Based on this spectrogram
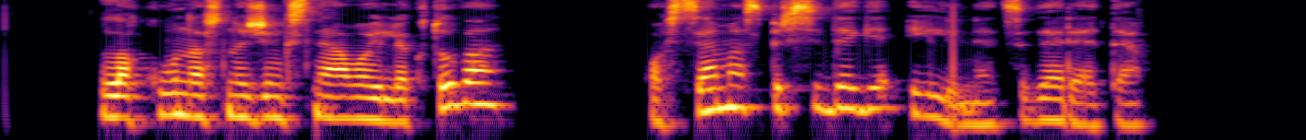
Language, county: Lithuanian, Panevėžys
